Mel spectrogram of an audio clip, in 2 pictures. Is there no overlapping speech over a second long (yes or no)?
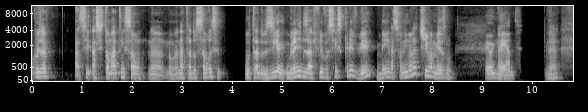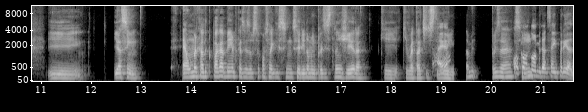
yes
